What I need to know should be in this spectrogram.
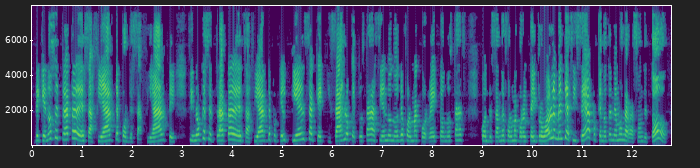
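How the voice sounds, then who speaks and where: High-voiced chatty woman giving parenting advice. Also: a little fast. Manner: chatty, earnest, advice-giving, talks to the listener directly. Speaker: seminar speaker for parents. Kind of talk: parenting seminar talk. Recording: dull lo-fi recording.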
